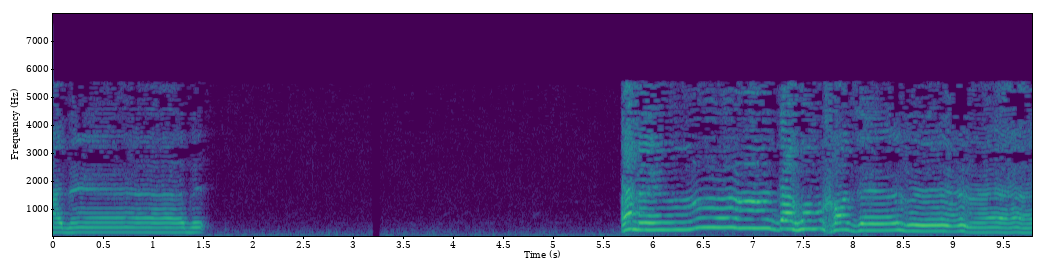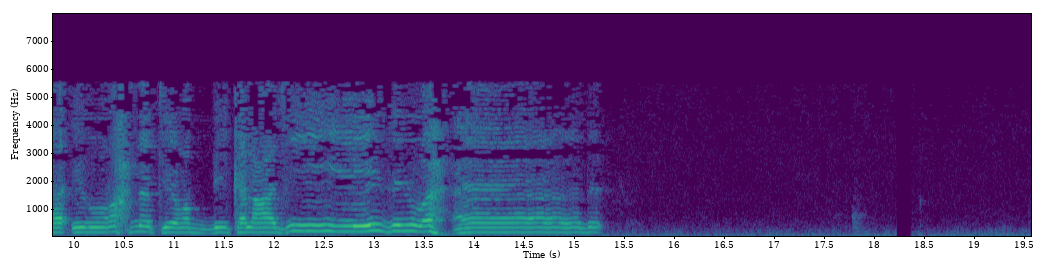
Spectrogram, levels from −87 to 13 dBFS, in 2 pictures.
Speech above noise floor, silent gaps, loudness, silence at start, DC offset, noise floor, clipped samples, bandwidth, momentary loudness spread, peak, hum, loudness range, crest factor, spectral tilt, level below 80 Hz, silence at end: 33 dB; none; -25 LUFS; 0 s; under 0.1%; -57 dBFS; under 0.1%; 5.8 kHz; 10 LU; -6 dBFS; none; 13 LU; 20 dB; -10.5 dB/octave; -58 dBFS; 4.3 s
